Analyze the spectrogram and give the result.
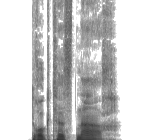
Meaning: inflection of nachdrucken: 1. second-person singular preterite 2. second-person singular subjunctive II
- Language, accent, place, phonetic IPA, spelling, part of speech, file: German, Germany, Berlin, [ˌdʁʊktəst ˈnaːx], drucktest nach, verb, De-drucktest nach.ogg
